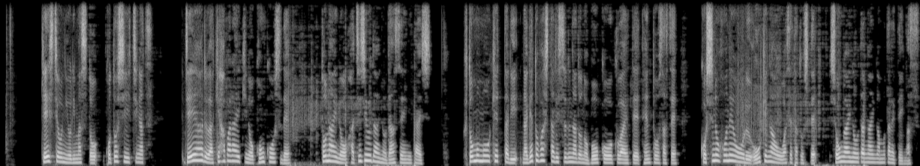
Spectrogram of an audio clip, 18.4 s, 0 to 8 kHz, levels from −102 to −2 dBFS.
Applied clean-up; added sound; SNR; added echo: classical method Wiener filter.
